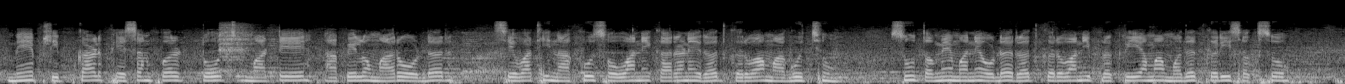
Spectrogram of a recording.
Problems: constant background noise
